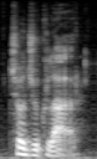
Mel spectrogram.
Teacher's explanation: Yeah, so we have çocuk, which means child, and children is çocuklar. Back vowel, o, u, so you get the back vowel lar suffix.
